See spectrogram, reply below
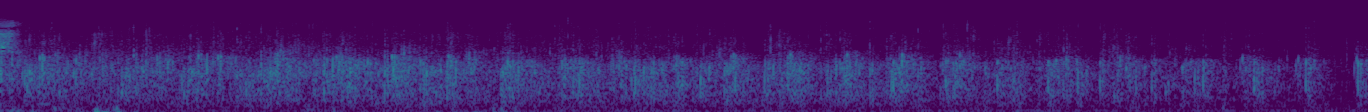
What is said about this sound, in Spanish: Si usted lo cree, den un aplauso fuerte al Señor. Vamos.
